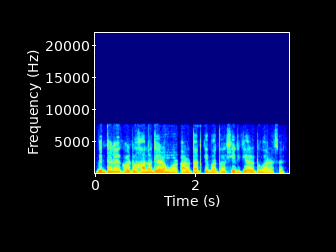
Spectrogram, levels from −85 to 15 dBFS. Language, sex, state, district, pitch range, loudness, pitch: Assamese, female, Assam, Sonitpur, 190-230 Hz, -15 LUFS, 205 Hz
